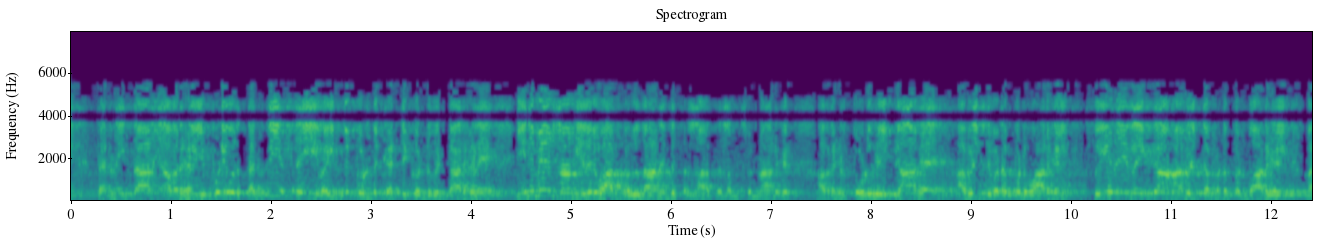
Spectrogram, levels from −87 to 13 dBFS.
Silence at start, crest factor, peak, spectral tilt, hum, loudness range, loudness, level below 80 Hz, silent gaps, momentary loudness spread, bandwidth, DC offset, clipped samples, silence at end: 0 s; 14 dB; 0 dBFS; -9 dB/octave; none; 2 LU; -13 LUFS; -50 dBFS; none; 7 LU; 5.8 kHz; under 0.1%; under 0.1%; 0 s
